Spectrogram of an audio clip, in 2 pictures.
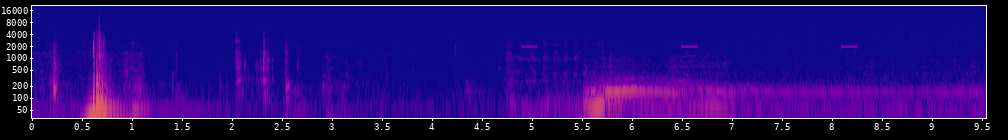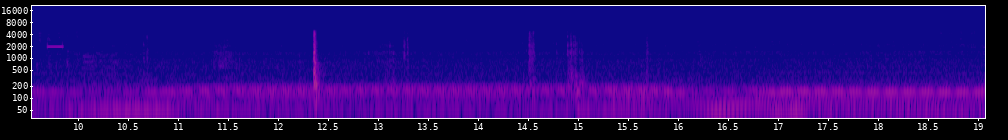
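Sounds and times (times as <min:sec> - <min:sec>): car engine idling: 0:04.8 - 0:19.0.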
